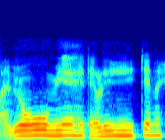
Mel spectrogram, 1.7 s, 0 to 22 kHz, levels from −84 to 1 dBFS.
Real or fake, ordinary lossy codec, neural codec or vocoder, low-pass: fake; AAC, 64 kbps; codec, 16 kHz, 0.8 kbps, ZipCodec; 7.2 kHz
